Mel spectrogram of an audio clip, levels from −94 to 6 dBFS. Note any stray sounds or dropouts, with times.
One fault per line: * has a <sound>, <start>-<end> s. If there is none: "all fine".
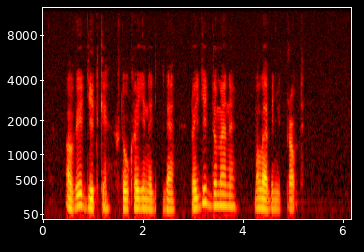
* has a dropout, 2.3-2.4 s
